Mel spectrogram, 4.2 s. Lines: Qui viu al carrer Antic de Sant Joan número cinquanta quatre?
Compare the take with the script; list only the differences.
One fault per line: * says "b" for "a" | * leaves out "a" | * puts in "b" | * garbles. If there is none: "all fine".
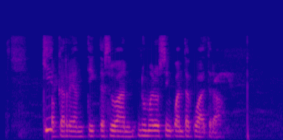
* leaves out "viu"
* leaves out "Sant"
